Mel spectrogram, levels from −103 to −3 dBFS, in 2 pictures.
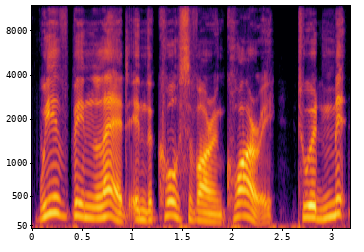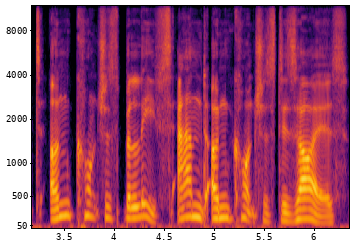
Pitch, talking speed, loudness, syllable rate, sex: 155 Hz, 160 wpm, -19 LUFS, 4.8 syllables/s, male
